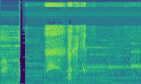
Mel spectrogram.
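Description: A voiced, sharp intake of breath from a cartoon character, with background music; a gasp like the build-up before a sneeze.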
